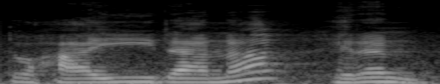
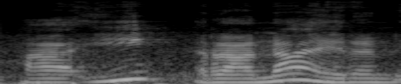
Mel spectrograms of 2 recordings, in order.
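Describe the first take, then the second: First: Said in the usual way. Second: हाई राना हिरन said slowly, each syllable laid out; slow spelled-out demo. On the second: Shown as a demonstration. Teacher to students, showing how to read हिरन slowly. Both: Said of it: "इसको ऐसे बोलेंगे".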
